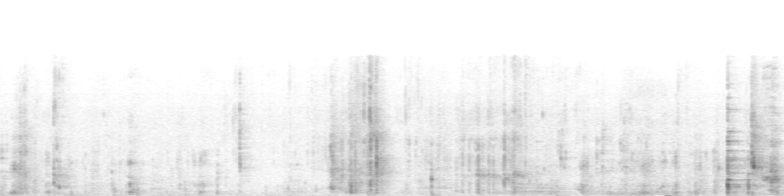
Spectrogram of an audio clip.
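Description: Two people chewing and biting mouthfuls of rice and beans, close mouth sounds of scattered clicks and smacks. Louder stretches come about two and a half seconds in and again near the end.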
